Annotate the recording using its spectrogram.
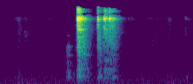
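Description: Kitchen clatter: a sharp click about a second in, then a brief bright rattle, as kitchenware or seasoning containers are handled.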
